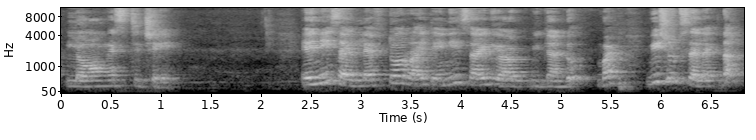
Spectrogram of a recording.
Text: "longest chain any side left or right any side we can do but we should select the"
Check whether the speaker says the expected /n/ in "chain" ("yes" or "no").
no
